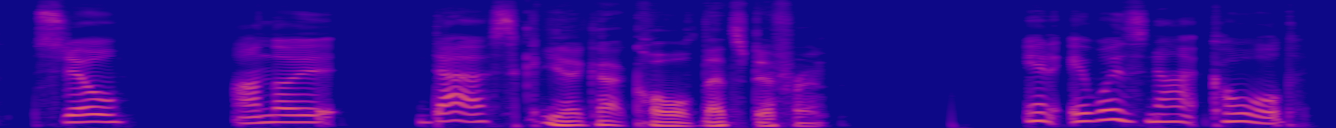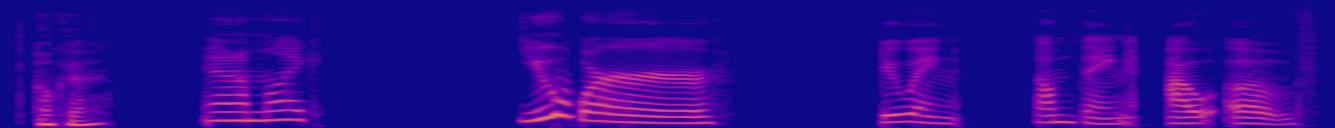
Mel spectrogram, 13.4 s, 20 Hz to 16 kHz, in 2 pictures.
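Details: Aphasia in a young woman after a stroke at age 14, 11 years earlier, with right hemiparesis, vision impairment and 8 head surgeries; speaking in podcast conversation.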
